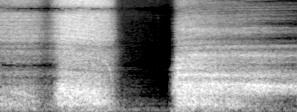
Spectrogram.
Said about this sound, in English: It's a simply, you breathe through the nose with a double inhale like this.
